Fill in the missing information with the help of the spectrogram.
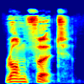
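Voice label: "wrong foot", English, British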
